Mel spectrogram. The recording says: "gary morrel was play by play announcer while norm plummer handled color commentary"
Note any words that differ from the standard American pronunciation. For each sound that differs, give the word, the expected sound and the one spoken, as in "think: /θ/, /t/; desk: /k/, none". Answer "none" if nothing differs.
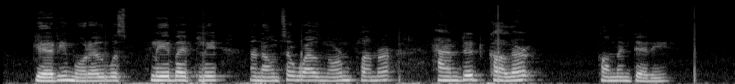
handled: /l/, none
